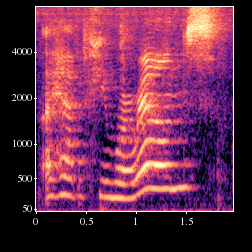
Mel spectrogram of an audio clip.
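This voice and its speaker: A woman playing a smitten, awkward tomboy stalker in an intimate one-sided ASMR roleplay, hesitant and soft-spoken, trailing off with small hums. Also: sits high, animated, slow pace, heavy background noise, exaggerated voice. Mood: flirty, eager.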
